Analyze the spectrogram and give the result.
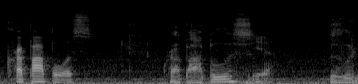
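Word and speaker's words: Krapopolis: You said it wrong. It's Crapopolis. What did I say? Cropopolis.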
